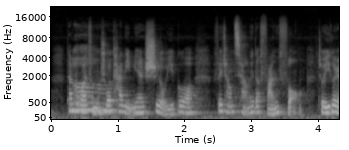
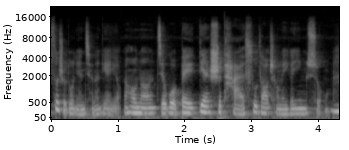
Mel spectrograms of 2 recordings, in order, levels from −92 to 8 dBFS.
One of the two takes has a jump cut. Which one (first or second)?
second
